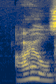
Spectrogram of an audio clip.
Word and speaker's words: aisle: other word that like Isles in the store a i s l e and we still say Isle there's still no s sound yep not at all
